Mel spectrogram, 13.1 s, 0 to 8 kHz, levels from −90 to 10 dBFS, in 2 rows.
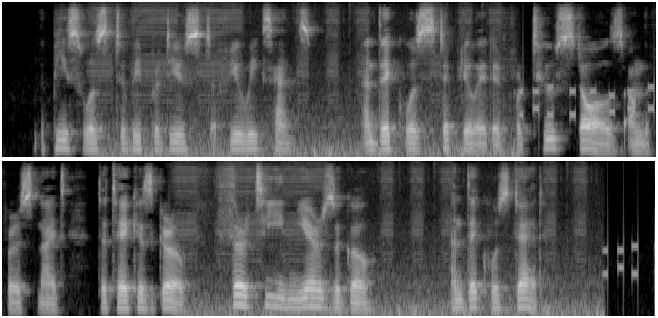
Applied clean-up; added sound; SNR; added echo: none; Telephone; 17 dB; none.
